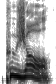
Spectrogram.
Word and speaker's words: Pujol: talking about today Juan puol Garcia PUO Garcia all right so who was Juan puhul Garcia po I know like Albert phol it's the I'm quite certain it's pronounced pool anyway he's from Spain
